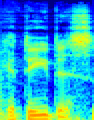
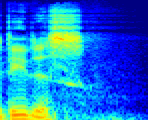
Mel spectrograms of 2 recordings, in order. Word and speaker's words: Adidas: It's like Adidas, isn't it? But it's not really. No one really says that. – You mean Adidas. – Exactly. But all Americans say Adidas.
